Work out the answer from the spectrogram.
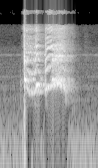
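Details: Male junglefowl used as a hunting lure: one loud, harsh crow of about one second in two joined parts, a sharp onset and then a sustained, slightly falling section, against a quiet background.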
